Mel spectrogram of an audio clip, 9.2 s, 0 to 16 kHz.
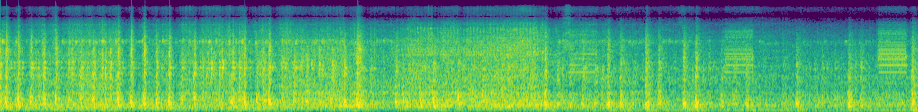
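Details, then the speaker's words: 2014 Volvo VNL semi truck, hotwired to check it out: heavy, uneven clattering knock two to three times a second over the diesel, with something coming apart and beating around in the automatic transmission; the engine itself sounds good. "Well, there's definitely something coming apart in the transmission. It's beating around. Sounds like it's going to beat a hole in the floorboard."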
